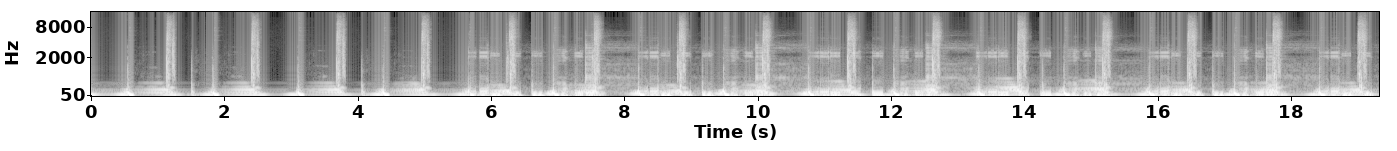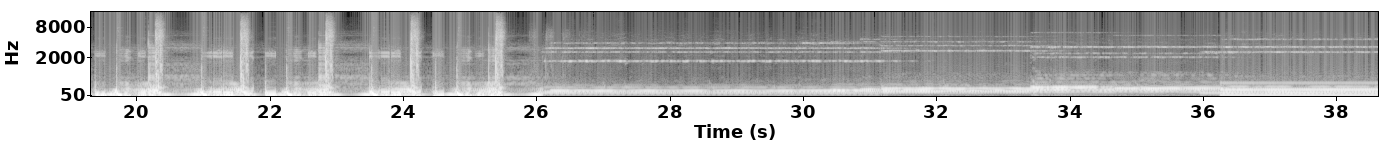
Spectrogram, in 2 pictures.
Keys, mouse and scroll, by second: 5.6 alt+m, 8.7 typing, 9.9 shift+click, 12.1 typing, 15.3 double click, 22.1 f, 23.8 double click, 25.0 alt+click, 29.0 shift+click, 30.6 alt+shift+click, 34.6 typing, 36.0 alt+shift+click, 38.5 alt+click.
